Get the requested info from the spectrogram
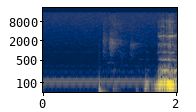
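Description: Steady electrical hum from the table microphone system, with a dull thump about a second in as the microphone is handled. Near the end comes a brief, loud, gruff vocal sound from a man right up at the microphone.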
